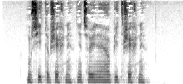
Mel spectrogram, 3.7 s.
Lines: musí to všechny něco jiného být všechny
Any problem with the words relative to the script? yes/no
no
